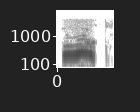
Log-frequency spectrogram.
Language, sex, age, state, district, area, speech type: Bengali, female, 30-45, West Bengal, Alipurduar, rural, conversation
